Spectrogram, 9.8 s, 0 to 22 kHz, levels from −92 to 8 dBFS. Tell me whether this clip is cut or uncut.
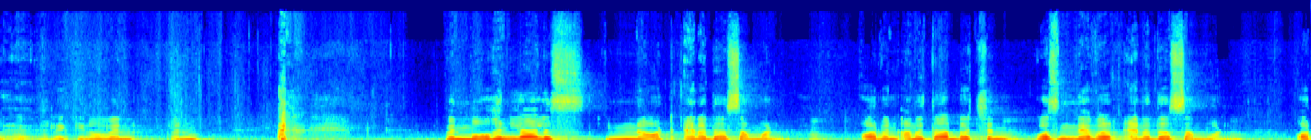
uncut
